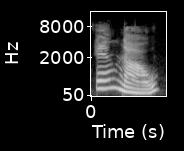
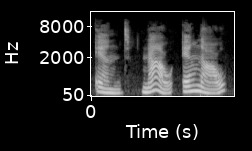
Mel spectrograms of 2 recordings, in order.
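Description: First: The D in 'and' is dropped. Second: The D in 'and' is clearly pronounced. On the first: "que é bastante comum no and now, tirar o D" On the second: "ao invés de falar and now"

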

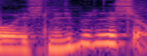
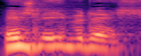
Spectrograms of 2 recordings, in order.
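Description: First: It is said in an affectionate tone. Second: It is said in an angry tone.

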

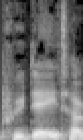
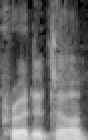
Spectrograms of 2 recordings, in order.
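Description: First: The stress falls on a later syllable. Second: The stress falls on the first syllable. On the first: The speaker calls it wrong. "wir haben immer Predator gesagt" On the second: The speaker calls it right. "statt Predator"

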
